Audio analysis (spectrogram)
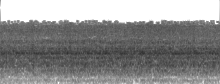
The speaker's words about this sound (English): Listen to the applause. Yes, undoubtedly she'll sing an encore.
